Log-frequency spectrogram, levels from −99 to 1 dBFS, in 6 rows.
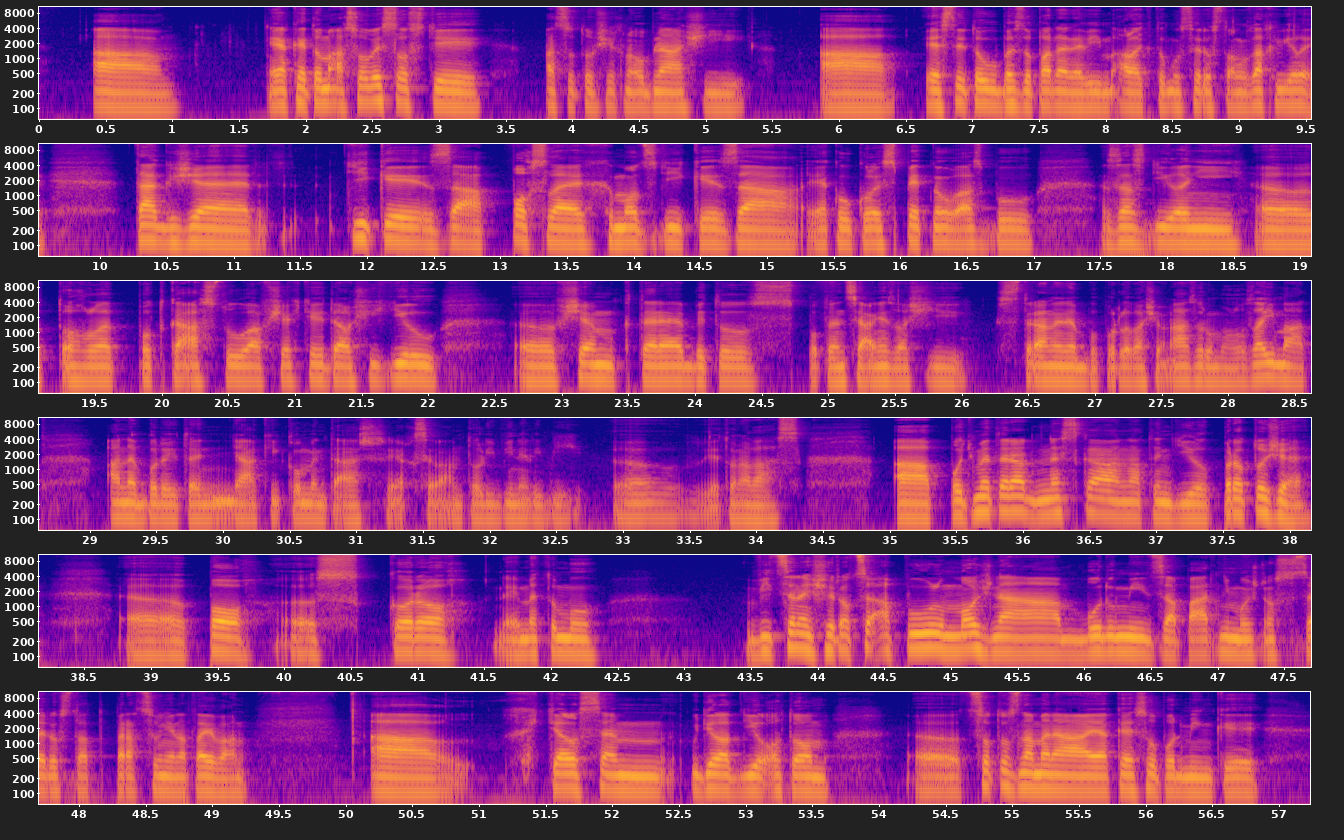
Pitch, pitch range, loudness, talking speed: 115 Hz, 110-120 Hz, -26 LUFS, 120 wpm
